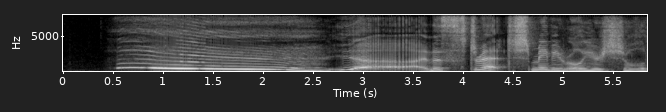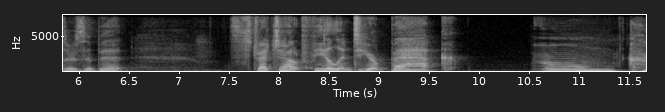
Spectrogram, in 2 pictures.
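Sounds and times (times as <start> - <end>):
person yawning: 0.5 - 3.7
speech: 3.6 - 6.6, 7.5 - 9.8, 10.6 - 11.6.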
